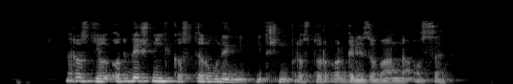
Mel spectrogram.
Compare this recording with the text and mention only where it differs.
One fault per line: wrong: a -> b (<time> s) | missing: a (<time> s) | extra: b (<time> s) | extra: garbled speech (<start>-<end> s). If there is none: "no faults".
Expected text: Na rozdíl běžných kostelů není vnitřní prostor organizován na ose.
extra: od (1.1 s)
